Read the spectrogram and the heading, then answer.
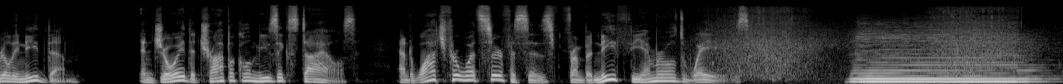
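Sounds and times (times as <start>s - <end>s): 
speech: 0.0s - 0.8s, 1.4s - 7.8s, 8.4s - 10.4s
ship horn blast: 8.5s - 10.6s.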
